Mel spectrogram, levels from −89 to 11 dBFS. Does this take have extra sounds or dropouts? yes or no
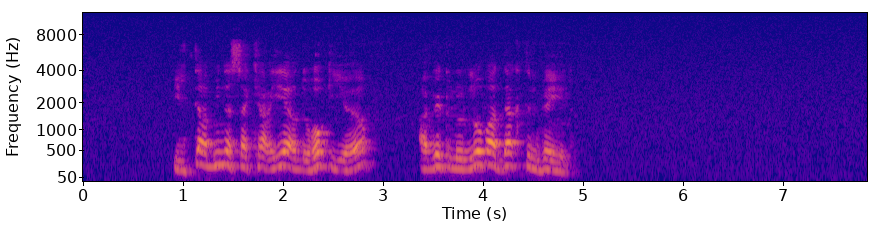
no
